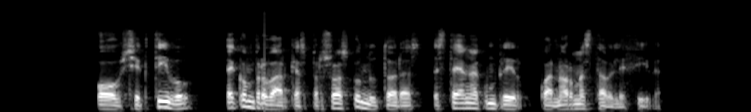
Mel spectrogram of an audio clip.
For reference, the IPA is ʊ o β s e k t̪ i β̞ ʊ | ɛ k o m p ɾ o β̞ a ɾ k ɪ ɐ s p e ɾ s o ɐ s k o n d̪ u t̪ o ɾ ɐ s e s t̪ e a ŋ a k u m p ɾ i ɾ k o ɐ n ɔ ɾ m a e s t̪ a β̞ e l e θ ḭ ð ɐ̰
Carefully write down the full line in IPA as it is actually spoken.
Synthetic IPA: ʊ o β ʃ e k t̪ i β̞ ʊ | ɛ k o m p ɾ o β̞ a ɾ k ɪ ɐ s p e ɾ s o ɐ s k o n d̪ u t̪ o ɾ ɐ s e s t̪ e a ŋ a k u m p ɾ i ɾ k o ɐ n ɔ ɾ m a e s t̪ a β̞ e l e θ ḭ ð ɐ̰

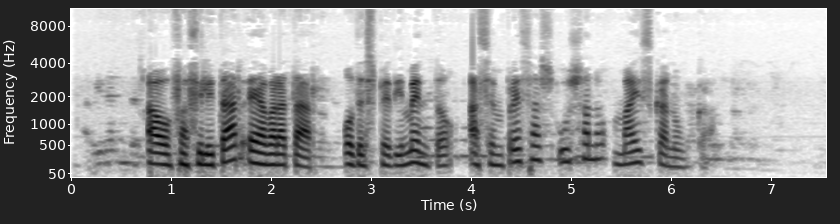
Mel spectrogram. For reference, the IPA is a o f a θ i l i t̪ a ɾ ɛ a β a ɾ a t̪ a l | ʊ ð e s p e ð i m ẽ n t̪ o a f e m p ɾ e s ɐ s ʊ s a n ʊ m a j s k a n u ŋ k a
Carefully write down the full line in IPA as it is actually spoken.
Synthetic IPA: a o f a θ i l i t̪ a ɾ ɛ a β a ɾ a t̪ a ɾ | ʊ ð e s p e ð i m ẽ n t̪ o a s e m p ɾ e s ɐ s u s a n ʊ m a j s k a n u ŋ k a

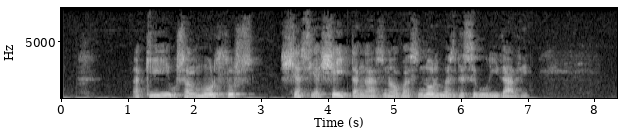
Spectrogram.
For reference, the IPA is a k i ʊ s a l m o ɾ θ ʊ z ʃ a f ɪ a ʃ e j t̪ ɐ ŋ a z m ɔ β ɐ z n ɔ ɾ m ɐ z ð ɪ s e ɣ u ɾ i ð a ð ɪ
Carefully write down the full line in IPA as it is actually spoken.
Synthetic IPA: a k i ʊ s a l m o ɾ θ ʊ s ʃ a s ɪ a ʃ e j t̪ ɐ ŋ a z n ɔ β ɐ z n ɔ ɾ m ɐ z ð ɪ s e ɣ u ɾ i ð a ð ɪ

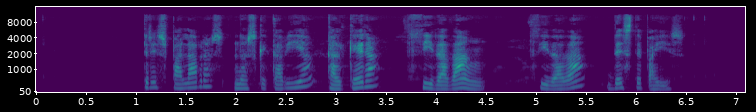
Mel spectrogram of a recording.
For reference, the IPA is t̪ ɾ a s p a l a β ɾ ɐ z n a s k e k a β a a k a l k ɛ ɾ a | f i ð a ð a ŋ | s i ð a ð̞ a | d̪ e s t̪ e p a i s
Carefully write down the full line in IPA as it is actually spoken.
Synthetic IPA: t̪ ɾ e s p a l a β ɾ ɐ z n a s k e k a β i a k a l k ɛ ɾ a | θ i ð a ð a ŋ | θ i ð a ð̞ a | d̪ e s t̪ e p a i s

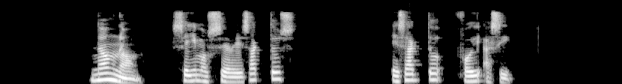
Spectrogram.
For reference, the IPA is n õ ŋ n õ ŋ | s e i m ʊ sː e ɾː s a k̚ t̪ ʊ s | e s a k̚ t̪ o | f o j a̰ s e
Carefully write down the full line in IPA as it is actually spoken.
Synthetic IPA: n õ ŋ n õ ŋ | s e i m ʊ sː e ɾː s a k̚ t̪ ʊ s | e s a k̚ t̪ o | f o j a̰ s i

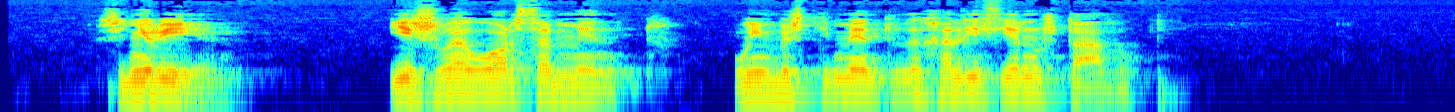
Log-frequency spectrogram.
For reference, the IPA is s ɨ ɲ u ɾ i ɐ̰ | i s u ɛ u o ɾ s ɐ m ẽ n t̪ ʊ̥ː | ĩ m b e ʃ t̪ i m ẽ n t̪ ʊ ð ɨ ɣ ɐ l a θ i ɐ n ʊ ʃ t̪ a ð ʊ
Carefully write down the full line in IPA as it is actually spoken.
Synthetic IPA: s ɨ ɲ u ɾ i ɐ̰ | i s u ɛ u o ɾ s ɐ m ẽ n t̪ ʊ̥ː | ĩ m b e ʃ t̪ i m ẽ n t̪ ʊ ð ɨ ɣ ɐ l i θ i ɐ n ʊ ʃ t̪ a ð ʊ

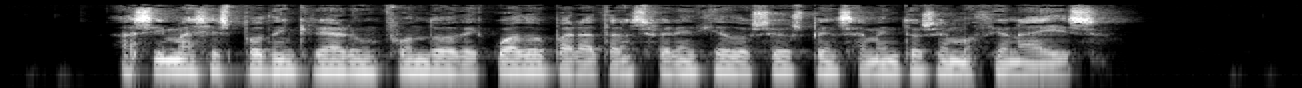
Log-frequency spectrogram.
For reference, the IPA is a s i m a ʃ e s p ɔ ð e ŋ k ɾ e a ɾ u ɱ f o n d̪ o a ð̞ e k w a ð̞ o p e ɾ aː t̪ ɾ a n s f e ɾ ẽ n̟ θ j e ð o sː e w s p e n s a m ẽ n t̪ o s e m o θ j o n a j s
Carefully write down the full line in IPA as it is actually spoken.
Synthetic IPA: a s i m a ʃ e s p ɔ ð e ŋ k ɾ e a ɾ u ɱ f o n d̪ o a ð̞ e k w a ð̞ o p a ɾ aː t̪ ɾ a n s f e ɾ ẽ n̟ θ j a ð o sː e w s p e n s a m ẽ n t̪ o s e m o θ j o n a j s

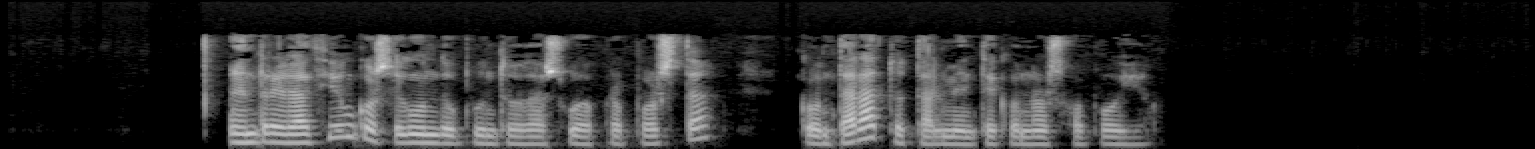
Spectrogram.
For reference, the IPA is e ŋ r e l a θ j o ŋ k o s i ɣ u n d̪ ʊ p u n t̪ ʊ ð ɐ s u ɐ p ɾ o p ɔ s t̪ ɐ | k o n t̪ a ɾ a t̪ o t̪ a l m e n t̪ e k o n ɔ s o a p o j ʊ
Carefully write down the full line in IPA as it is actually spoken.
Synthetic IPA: e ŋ r e l a θ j o ŋ k o s e ɣ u n d̪ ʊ p u n t̪ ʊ ð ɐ s u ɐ p ɾ o p ɔ s t̪ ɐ | k o n t̪ a ɾ a t̪ o t̪ a l m ẽ n t̪ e k o n ɔ s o a p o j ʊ

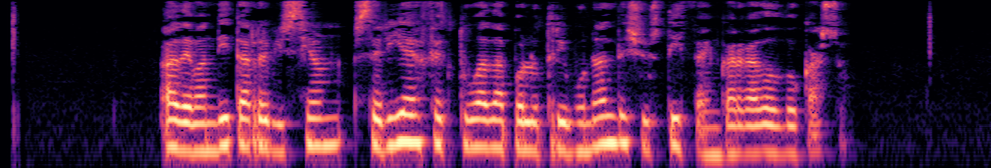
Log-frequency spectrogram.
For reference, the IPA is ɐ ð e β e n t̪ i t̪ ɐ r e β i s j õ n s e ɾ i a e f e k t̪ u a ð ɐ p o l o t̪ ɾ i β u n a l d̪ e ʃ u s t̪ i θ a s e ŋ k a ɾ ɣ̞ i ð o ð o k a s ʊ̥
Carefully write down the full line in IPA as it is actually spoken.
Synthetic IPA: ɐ ð e β a n d̪ i t̪ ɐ r e β i s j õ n s e ɾ i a e f e k t̪ u a ð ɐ p o l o t̪ ɾ i β u n a l d̪ e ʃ u s t̪ i θ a e ŋ k a ɾ ɣ̞ a ð o ð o k a s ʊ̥

